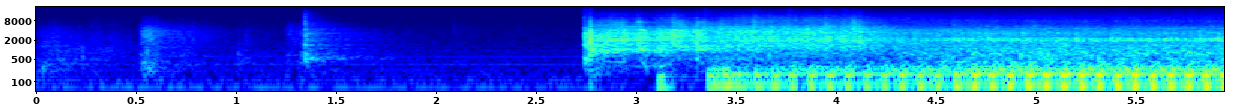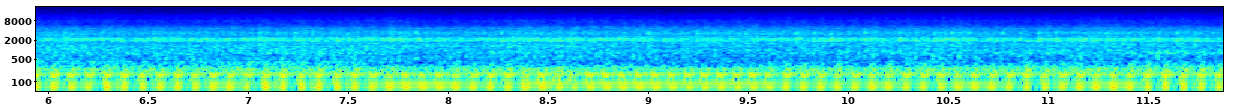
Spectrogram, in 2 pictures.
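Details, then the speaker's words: 2000 Polaris Sportsman 500 after fresh rebuild and a new Bendix gear replacing a bad one: two light clicks, then the engine catches quickly and settles into a steady, even idle thump, running sweet. "2000 Sportsman 500 fresh rebuild run sweet"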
